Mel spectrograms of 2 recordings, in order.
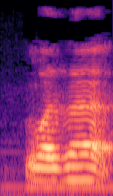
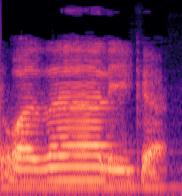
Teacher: जाल को नरमी से अदा करना है, काफ को बारीक पढ़ेंगे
